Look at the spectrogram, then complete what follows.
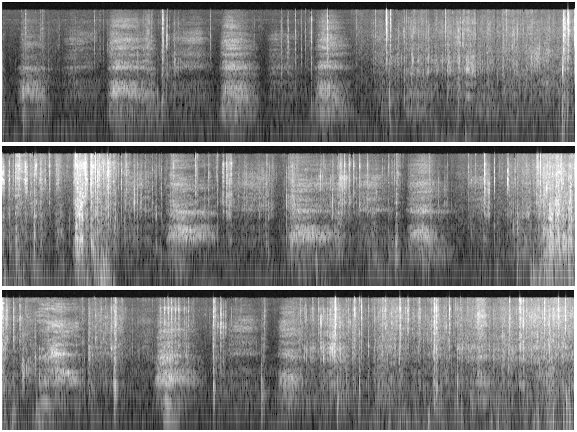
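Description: A mountain biker's hard, rhythmic breathing on a steep rocky climb, short puffs about once a second. Two louder thumps come partway through.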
